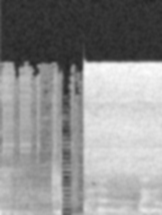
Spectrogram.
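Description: A steady hiss, with faint voices in it, starting right after a sudden drop to near silence a little under a second in.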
